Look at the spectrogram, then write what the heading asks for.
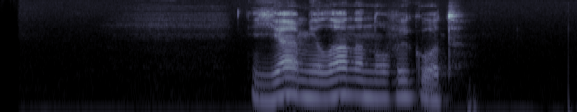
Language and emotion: Russian, neutral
